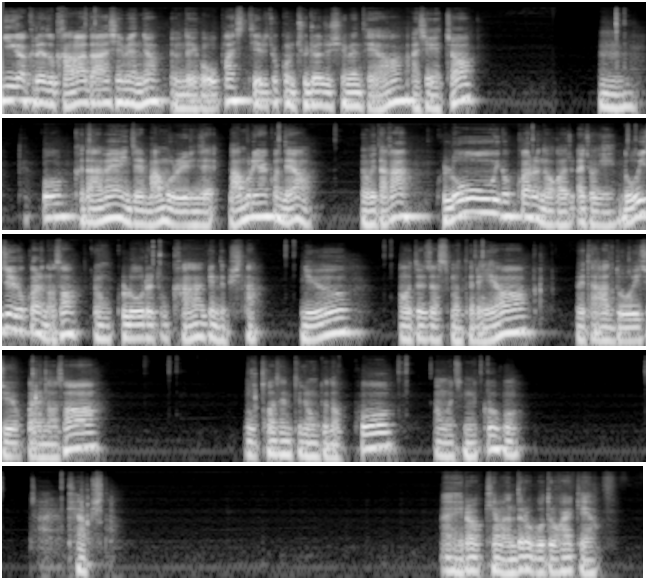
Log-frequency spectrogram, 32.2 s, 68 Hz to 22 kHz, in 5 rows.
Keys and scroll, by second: 18.3 ctrl+space, 18.9 o, 19.3 i, 19.7 Return, 21.7 5, 21.9 Return, 26.8 space.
